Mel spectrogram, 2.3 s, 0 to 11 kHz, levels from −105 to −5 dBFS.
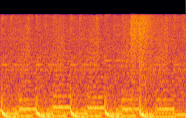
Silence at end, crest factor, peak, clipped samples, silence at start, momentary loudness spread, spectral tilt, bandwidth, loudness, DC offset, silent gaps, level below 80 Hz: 0 s; 16 dB; 0 dBFS; under 0.1%; 0 s; 3 LU; -4.5 dB/octave; 7.4 kHz; -16 LUFS; 3%; none; -22 dBFS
